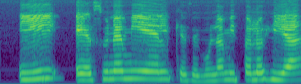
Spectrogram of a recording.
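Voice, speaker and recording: A woman's fairly high, fairly evenly intoned, unremarkable speaking voice. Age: 20s. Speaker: entrepreneur, honey producer. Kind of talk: casual chat.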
